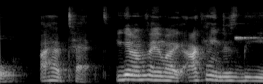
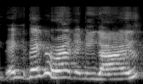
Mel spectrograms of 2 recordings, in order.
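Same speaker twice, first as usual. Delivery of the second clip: mock outrage; 7 semitones higher, 10 dB louder than usual. Real, not acted. Mock complaint to viewers.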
